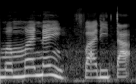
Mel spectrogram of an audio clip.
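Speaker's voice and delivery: ordinary delivery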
